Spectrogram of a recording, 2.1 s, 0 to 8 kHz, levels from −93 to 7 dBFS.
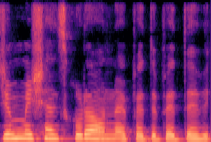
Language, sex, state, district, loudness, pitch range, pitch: Telugu, female, Andhra Pradesh, Sri Satya Sai, -13 LUFS, 205-245 Hz, 225 Hz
